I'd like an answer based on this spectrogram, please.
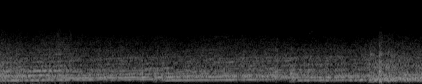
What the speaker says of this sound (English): In fact, there is the white car going through.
